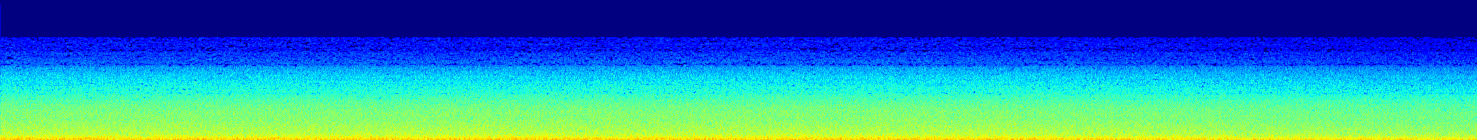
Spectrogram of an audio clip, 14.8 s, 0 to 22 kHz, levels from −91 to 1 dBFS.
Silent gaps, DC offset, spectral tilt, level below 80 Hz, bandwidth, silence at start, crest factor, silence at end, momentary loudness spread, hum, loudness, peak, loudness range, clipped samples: none; under 0.1%; -4.5 dB/octave; -40 dBFS; 16.5 kHz; 0 s; 14 dB; 0 s; 2 LU; none; -26 LUFS; -12 dBFS; 1 LU; under 0.1%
